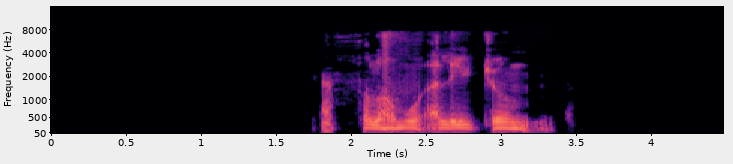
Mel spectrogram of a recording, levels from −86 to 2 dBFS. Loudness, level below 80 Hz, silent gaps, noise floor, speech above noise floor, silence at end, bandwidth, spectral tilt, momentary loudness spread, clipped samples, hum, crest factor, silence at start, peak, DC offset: -26 LUFS; -62 dBFS; none; under -90 dBFS; over 65 dB; 1.15 s; 8 kHz; -5.5 dB/octave; 11 LU; under 0.1%; none; 24 dB; 1.8 s; -6 dBFS; under 0.1%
